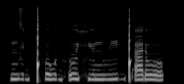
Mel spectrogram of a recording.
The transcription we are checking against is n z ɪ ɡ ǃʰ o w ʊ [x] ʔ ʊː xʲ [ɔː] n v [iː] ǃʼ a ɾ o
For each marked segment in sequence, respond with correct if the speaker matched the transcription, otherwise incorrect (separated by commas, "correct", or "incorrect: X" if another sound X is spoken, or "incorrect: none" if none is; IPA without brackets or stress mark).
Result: incorrect: ɡ, incorrect: oː, correct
